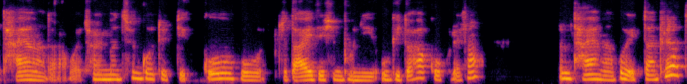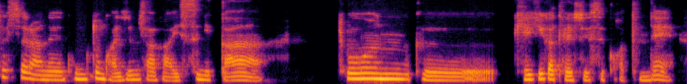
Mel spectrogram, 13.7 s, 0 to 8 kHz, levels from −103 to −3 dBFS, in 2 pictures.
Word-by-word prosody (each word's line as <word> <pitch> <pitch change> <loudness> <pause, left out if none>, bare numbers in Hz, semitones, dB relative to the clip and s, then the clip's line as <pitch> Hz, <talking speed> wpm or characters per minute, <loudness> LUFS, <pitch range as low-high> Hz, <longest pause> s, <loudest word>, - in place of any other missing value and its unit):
다양하더라고요. 150 -1 -3
젊은 170 -1 -1
친구들도 185 -4 -3
있고 190 +10 -1
뭐 140 -2 -2 0.2
또 145 - -4
나이 145 +3 +3
드신 155 0 -1
분이 135 -3 -4
오기도 155 -2 -2
하고 210 -8 -2
그래서 215 +11 -3 0.8
좀 200 -1 +3
다양하고 170 -2 +1
일단 165 -1 -1
필라테스라는 215 - +1
공통 185 +2 +2
관심사가 150 -2 -2
있으니까 140 -2 0 0.8
좋은 190 -2 +6
그 140 -4 0 0.3
계기가 170 +1 +3
될 145 -4 +1
수 140 - +1
있을 145 +2 -4
것 - - -12
같은데 150 0 -3
160 Hz, 295 characters per minute, -25 LUFS, 145-185 Hz, 0.8 s, 좋은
